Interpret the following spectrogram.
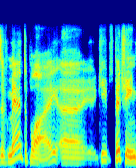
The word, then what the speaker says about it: Mantiply: Is it Mantiply or Mantiply? It's Mantiply. Mantiply. Mantiply. That's what I said. Mantiply. You said Mantiply. You've got the emphasis on the wrong syllable.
